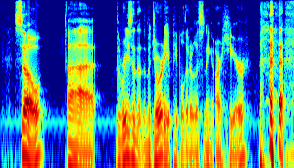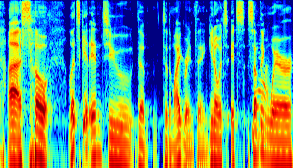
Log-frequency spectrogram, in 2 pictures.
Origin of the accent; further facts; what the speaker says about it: California, United States; And I'm from Butte County, which is, it's like 3 hours away from where you grew up.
